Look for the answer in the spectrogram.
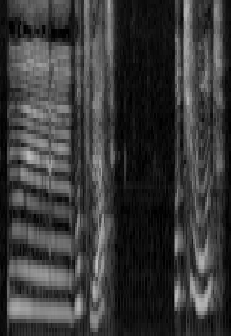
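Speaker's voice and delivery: jolted awake, confused; just woken up. Acted. Sleepy Pepper woken up.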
